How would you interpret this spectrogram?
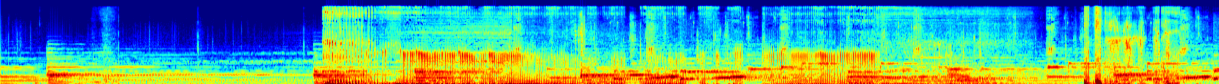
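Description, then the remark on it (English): A quieter buzzy, tonal rasp opens, then a loud, dense run of wet, squishy fart sounds follows nearly nonstop, with sharper sputtering bursts toward the end and no talking. “And this is my reel of farts.”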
